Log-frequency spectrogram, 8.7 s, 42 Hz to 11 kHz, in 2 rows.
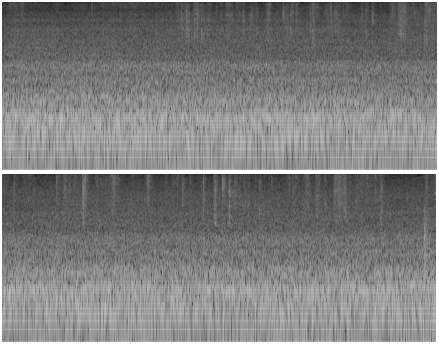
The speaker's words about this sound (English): I also recorded a sample of the background noise in business class on an A350 to compare. This one happened to be Lufthansa, which, given the density of their cabins, I'd expect to be a little noisier in terms of background noise than a less dense cabin.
